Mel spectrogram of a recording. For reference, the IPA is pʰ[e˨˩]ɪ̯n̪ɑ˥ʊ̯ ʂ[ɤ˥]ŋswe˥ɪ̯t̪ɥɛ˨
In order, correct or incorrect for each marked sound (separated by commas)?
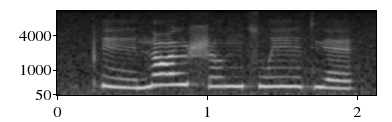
correct, correct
